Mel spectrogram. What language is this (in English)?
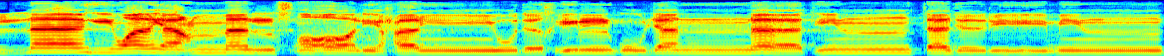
Arabic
